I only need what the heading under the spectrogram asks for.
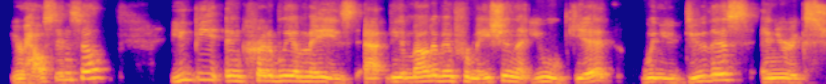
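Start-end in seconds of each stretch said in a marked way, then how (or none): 0.1-1.1 questioning tone climbing on the word sell. Repeating news back in a questioning manner: rising questioning tone on sell. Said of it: "I love to repeat it in a questioning manner. Tonality is everything on this".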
